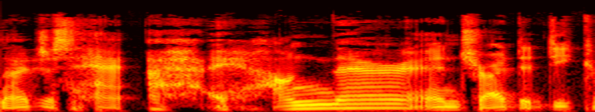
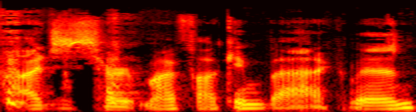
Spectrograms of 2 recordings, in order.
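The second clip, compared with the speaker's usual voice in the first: mock offhand, unbothered, casual nonchalant delivery; 4 semitones higher than usual. Retelling telling a guy at the gym about an injury: imitating own nonchalant tone. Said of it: "I'm just so non-, nonchalant about it".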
